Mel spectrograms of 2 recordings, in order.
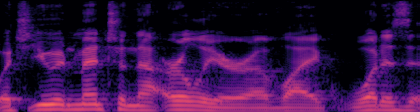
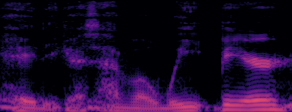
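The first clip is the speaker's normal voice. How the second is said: soft, low-pitched whisper. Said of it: "I'd like to whisper it".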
